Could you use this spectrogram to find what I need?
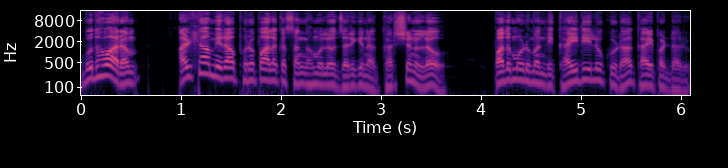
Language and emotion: Telugu, neutral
